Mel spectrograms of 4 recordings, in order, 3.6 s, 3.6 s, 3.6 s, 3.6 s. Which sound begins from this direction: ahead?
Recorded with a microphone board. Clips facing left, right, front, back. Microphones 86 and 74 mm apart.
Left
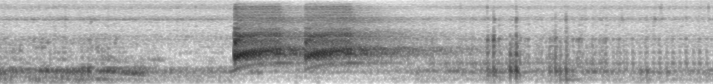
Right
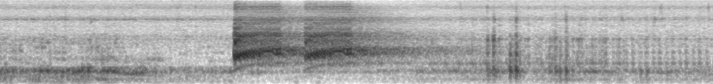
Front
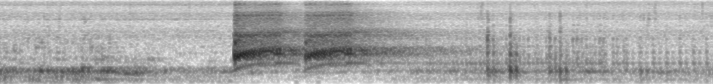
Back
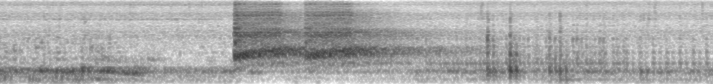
An alarm, at 1.2 s.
